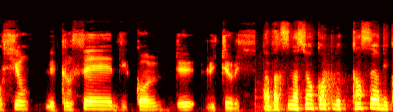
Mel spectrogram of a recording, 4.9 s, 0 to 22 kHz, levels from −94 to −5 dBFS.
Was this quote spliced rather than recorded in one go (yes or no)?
no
